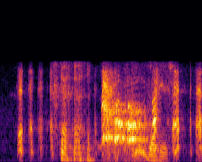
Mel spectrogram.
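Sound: dog barking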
